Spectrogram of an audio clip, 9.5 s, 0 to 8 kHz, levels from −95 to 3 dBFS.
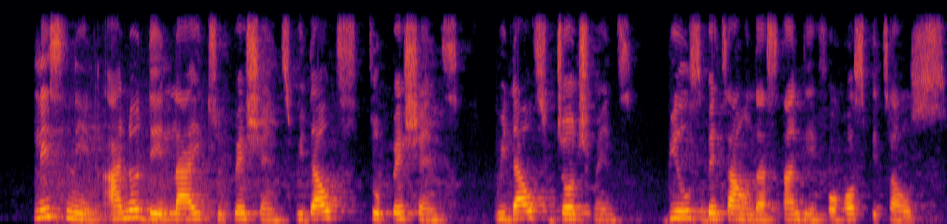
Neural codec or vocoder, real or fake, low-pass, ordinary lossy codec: none; real; 7.2 kHz; none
